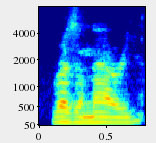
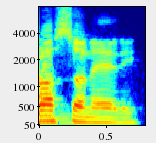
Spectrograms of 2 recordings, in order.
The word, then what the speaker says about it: Rossoneri: Um, Rossonary. Rosary. There we go. With the Italian twine on it.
